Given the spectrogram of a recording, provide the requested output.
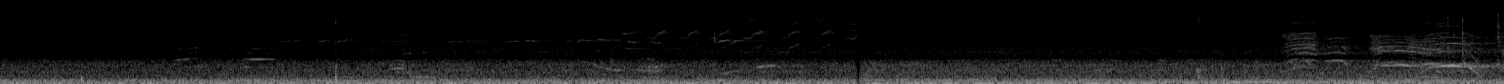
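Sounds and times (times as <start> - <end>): steady low rumble: 0.0 - 15.0
birds chirping: 1.5 - 8.6.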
